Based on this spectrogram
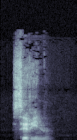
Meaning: cerin
- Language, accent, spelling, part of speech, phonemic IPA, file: French, France, cérine, noun, /se.ʁin/, LL-Q150 (fra)-cérine.wav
